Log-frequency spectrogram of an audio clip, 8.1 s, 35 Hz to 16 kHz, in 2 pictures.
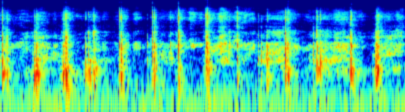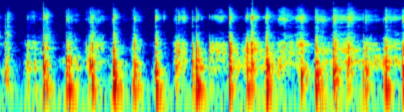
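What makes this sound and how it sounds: Long dark-painted nails tap and scratch the lid of a closed, medium black printed cardboard Witch Casket subscription box (August 2020, "Courage") with a keyhole emblem, while hands grip its sides. About 34 short, dry taps ring out in a quick, uneven rhythm, each fading almost at once, over a soft scratching rustle.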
